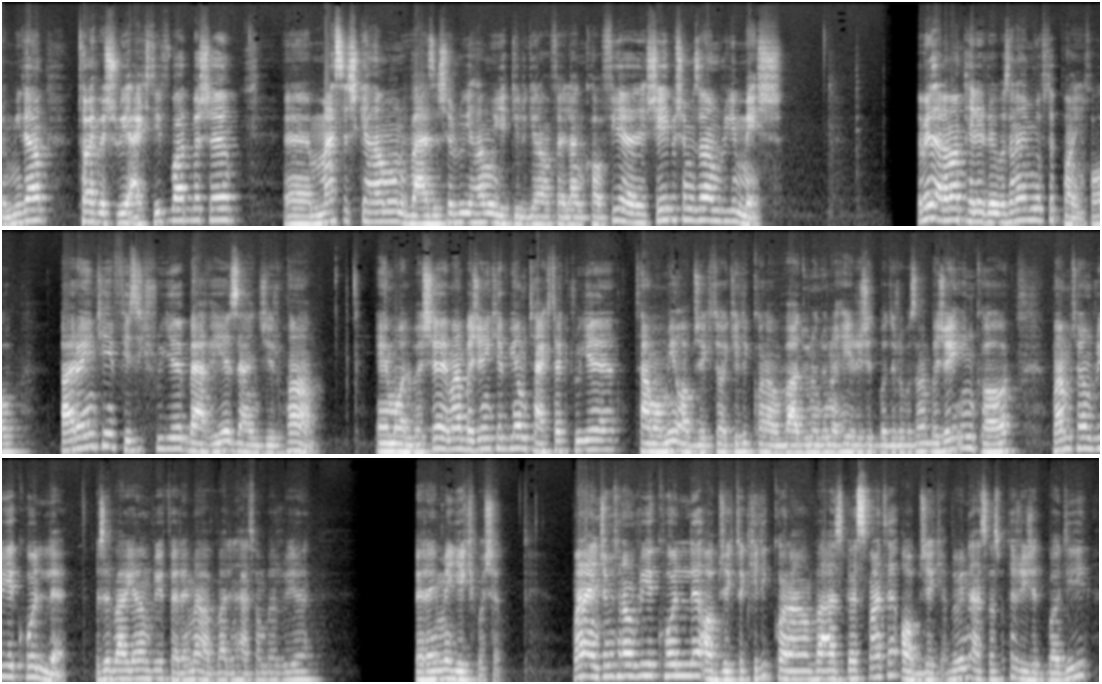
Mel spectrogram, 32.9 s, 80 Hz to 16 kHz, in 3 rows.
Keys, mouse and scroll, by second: 6.5-9.5 drag, 9.6-11.9 drag, 11.9-12.2 scroll down 1, 12.2-13.3 shift+middle drag, 13.3-13.8 scroll down 1, 13.8-15.9 shift+middle drag, 15.9 click, 16.4 click, 17.1 click, 19.9-20.3 scroll up 1, 20.3-21.0 scroll down 1, 21.0 click, 21.2-21.9 scroll down 1, 21.9 shift+click, 23.2 right click, 23.4 click, 24.3-25.0 drag, 25.0-25.5 scroll up 1, 26.0-26.3 scroll up 1, 26.3-27.6 shift+middle drag, 27.6 click, 28.1 shift+click, 30.3-32.9 drag.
